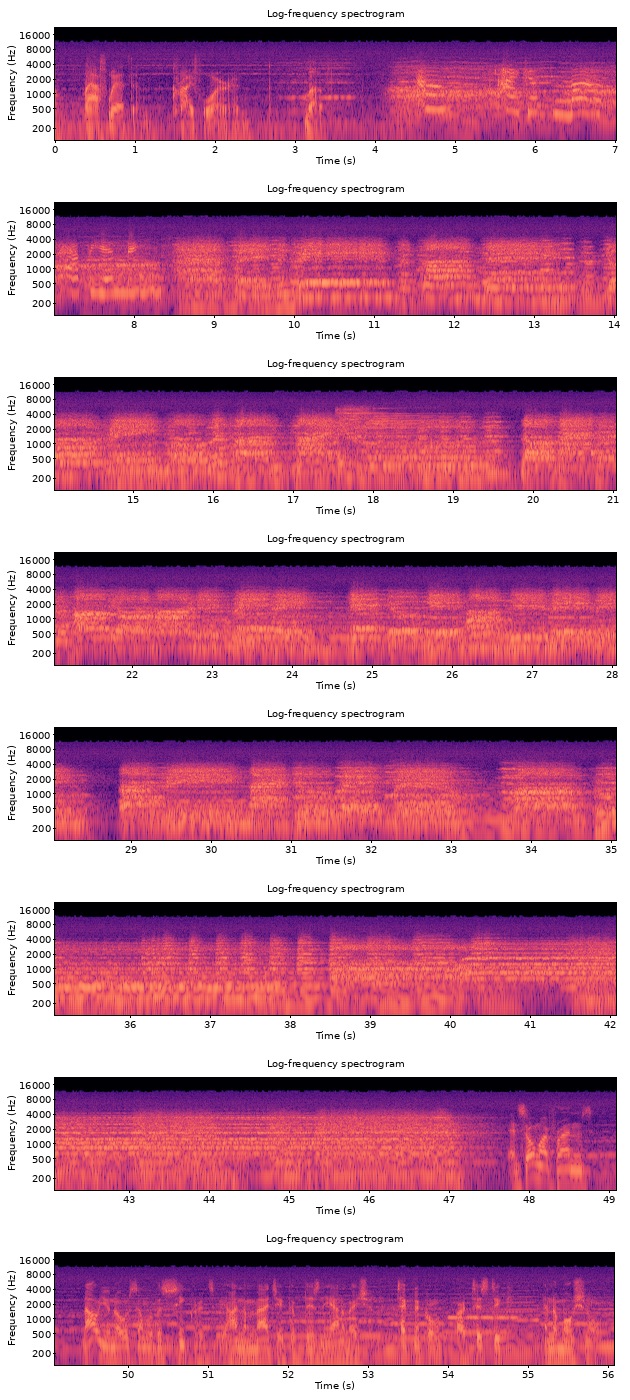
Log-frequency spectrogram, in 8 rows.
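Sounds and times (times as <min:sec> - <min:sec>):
choir singing: 0:04.2 - 0:47.6
orchestra playing: 0:17.2 - 0:20.1, 0:32.2 - 0:40.6, 0:48.1 - 0:56.0.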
